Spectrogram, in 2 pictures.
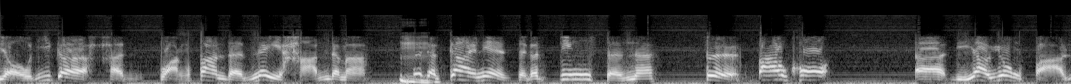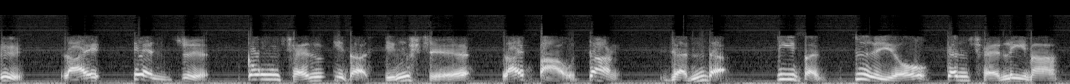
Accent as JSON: {"language": "Chinese", "country": "Hong Kong", "said": "就着香港人我们这个特区里头啊对法治的理解"}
